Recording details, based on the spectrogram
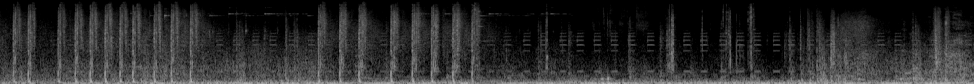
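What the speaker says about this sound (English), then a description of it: "You made me get the paintball gun out" Rapid bursts of paintball gun fire in a video game, a dense stream of sharp pops with short pauses between volleys, loud and close over steady game background noise.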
